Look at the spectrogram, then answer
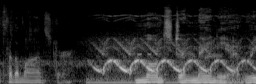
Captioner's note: sirens blaring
